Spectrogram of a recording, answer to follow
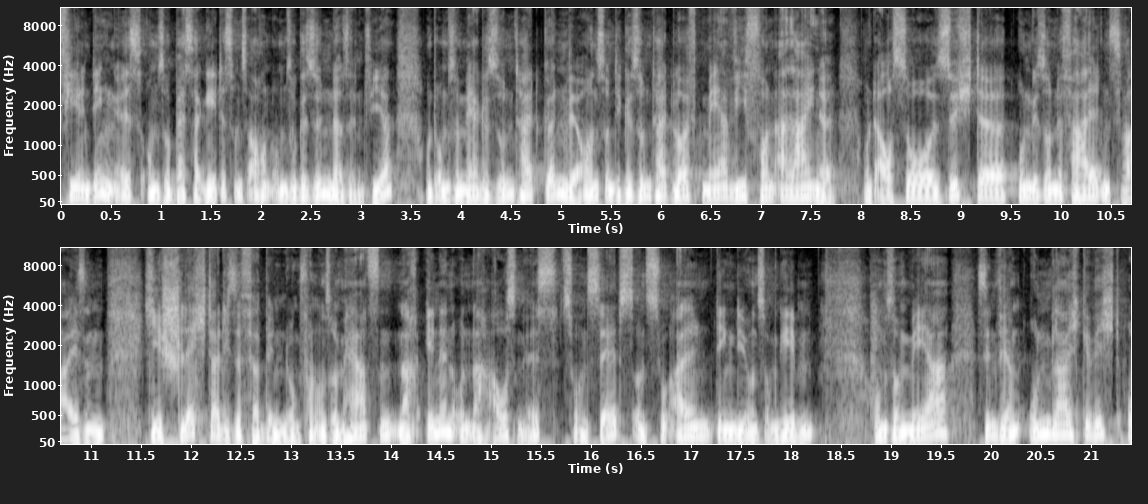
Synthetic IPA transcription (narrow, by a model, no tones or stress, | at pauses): fiːləndɪŋənʔɪ̰stʔʊmzobɛsɐɡeːtɛsʊnsa̰ʊxʊntʔʊ̰mzoɡəzʏndɐzɪntv̥iːɐ | ʔʊntʔʊmzomeːɐɡəzʊnthaɪtɡ̥œnənviːɐʔʊnsʊnt̚d̥iːɡəzʊnthaɪtlɔʏftmeːɐviːfɔnʔa̰laɪnə | ʔʊnta̰ʊxz̥oːzʏçtəʔʊnɡəzʊndəfɛɐhaltn̩sv̥aɪzn̩jeːʃlɛçtɐdiːzəfɛɐbɪndʊŋfɔnʔʊ̰nzəʁəmɦɛɐt͡sn̩na̰ːχʔɪnənʊ̰ntna̰ːχʔa̰ʊsn̩ɪ̰stt͡sṵʊ̰nsz̥ɛlpstʊntt͡suʔa̰ləndɪŋəndiːʊ̰nsʊ̰mɡeːbm̩ | ʔʊmzomeːɐ | z̥ɪntv̥iːɐɪmʔʊnɡlaɪçɡ̥əvɪçt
